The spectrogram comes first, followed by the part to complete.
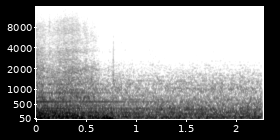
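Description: A low, steady rumble with a brief hiss in the first half second, in a gap between passages of background music.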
